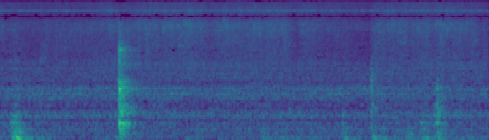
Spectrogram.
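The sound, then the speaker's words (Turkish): Steady sizzling of food frying in hot oil, a constant crackling hiss broken by a few sharp knocks and clatters of a utensil against the pan. “Kızartacağım. Şu kalsın. Böyle yağda güzelce.”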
